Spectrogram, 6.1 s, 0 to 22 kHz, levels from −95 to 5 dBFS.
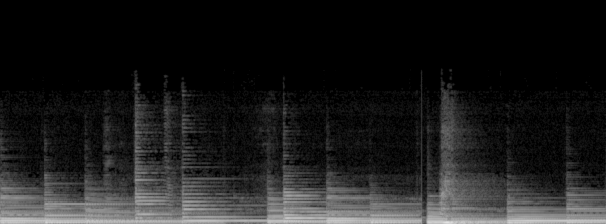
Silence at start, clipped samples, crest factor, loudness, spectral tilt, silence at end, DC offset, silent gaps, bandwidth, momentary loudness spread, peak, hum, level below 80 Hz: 0 s; under 0.1%; 16 dB; -20 LUFS; -8.5 dB/octave; 0 s; under 0.1%; none; 9.8 kHz; 8 LU; -4 dBFS; none; -58 dBFS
